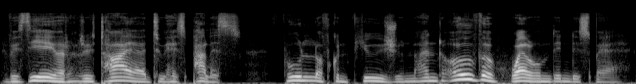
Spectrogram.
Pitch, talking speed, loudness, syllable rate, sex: 140 Hz, 125 wpm, -19 LUFS, 4.1 syllables/s, male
